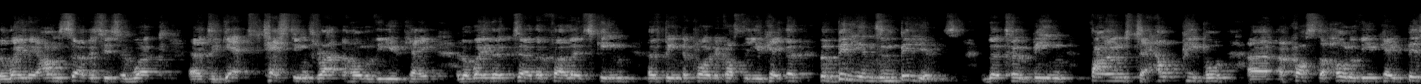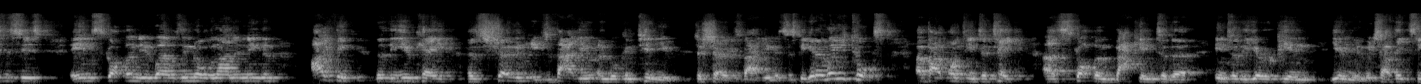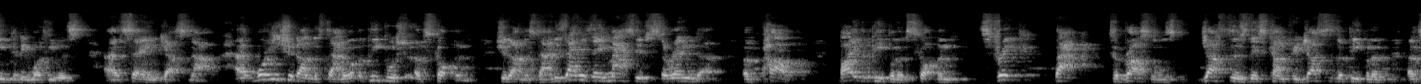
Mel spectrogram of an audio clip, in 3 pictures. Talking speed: 205 wpm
